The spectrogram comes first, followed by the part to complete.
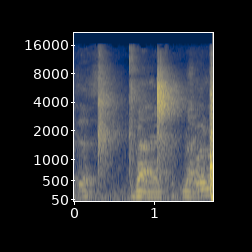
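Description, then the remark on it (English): Four sharp, light claps on the back of a hand, spaced unevenly about a third to half a second apart, with a voice talking underneath between them. “You know, on the back of your hand, you can clap, okay?”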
